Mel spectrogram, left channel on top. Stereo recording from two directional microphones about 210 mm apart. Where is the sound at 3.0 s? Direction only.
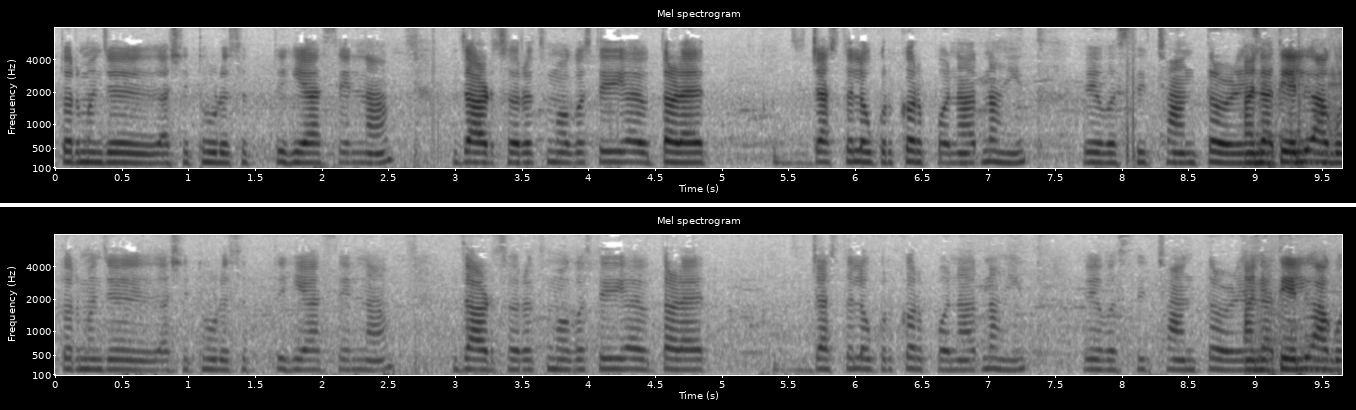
15° left (ahead or behind).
